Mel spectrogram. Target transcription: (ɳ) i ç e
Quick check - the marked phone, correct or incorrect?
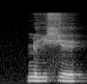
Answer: correct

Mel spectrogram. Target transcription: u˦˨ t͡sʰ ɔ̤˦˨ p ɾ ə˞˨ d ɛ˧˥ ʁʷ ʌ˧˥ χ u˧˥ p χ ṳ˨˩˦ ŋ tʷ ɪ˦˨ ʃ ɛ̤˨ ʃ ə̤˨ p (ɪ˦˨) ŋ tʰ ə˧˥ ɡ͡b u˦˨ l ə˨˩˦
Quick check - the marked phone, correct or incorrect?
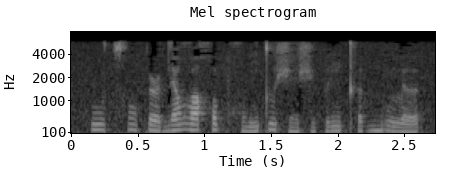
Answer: correct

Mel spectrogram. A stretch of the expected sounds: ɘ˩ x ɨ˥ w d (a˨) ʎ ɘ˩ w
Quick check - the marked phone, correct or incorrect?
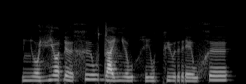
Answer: correct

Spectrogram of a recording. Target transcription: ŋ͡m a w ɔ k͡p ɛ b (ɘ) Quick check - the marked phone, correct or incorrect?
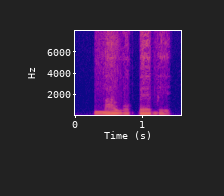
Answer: incorrect: e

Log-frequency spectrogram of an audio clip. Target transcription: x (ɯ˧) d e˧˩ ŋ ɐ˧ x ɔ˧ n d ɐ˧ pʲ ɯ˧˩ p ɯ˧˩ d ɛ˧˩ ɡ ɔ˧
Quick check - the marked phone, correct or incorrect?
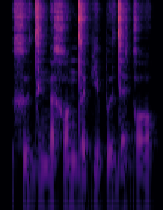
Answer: incorrect: ɯ˧˩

